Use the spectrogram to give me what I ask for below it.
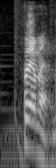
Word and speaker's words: Fremen: Fremen, that's it.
